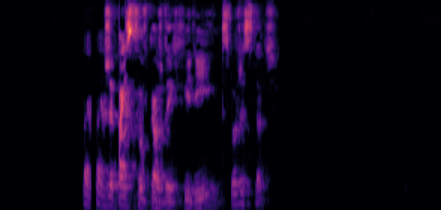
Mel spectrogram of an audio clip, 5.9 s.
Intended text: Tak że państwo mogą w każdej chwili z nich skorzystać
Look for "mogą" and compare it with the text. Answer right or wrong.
wrong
